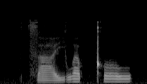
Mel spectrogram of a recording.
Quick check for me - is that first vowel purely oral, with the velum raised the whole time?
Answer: yes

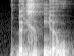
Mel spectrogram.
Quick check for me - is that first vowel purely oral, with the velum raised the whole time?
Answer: yes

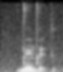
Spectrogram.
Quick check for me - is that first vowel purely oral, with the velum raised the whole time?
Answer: no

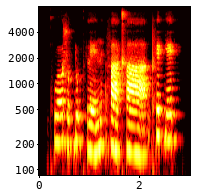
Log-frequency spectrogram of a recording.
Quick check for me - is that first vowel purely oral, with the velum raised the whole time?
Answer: yes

